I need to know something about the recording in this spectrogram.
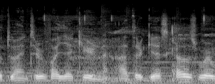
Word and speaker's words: Valia Kirna: before, the dreaded Devil's Valley, or as the locals say it, Vasilakis, and try to apply everything I learned about photography throughout the years.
